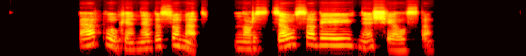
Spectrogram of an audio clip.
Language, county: Lithuanian, Vilnius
